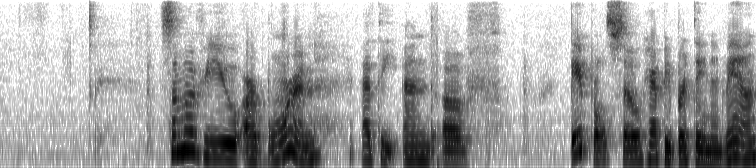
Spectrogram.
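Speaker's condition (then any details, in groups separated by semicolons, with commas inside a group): No condition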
